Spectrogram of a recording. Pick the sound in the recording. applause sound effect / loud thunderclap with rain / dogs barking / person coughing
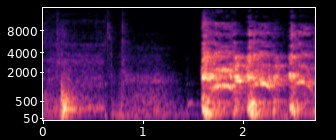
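person coughing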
